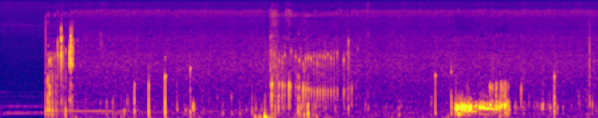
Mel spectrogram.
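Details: Bowel sounds (stomach growling) from a relaxing pregnant woman, recorded before her contractions began.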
